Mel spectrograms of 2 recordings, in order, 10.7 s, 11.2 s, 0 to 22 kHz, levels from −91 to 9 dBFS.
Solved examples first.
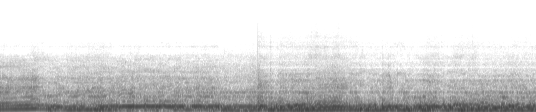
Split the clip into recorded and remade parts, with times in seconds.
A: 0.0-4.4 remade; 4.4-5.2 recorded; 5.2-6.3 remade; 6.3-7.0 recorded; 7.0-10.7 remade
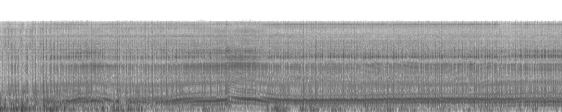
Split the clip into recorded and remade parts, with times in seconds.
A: 0.0-11.2 recorded

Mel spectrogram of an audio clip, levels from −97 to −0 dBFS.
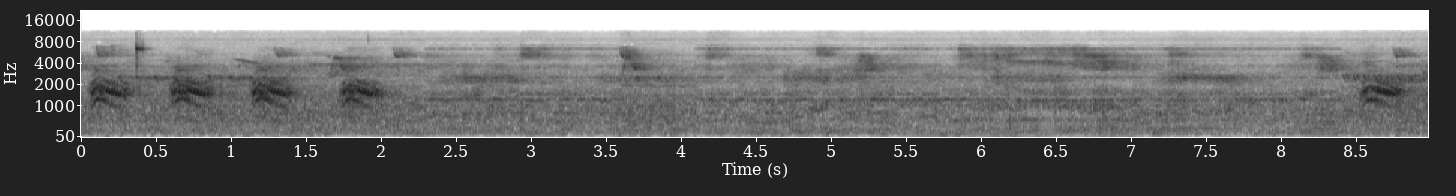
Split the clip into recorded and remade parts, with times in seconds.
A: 0.0-2.3 recorded; 2.3-3.6 remade; 3.6-4.1 recorded; 4.1-8.4 remade; 8.4-9.0 recorded

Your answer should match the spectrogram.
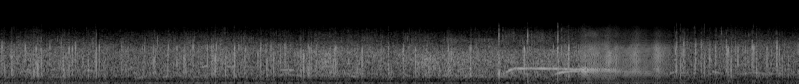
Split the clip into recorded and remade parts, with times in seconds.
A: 0.0-5.8 recorded; 5.8-6.7 remade; 6.7-8.0 recorded

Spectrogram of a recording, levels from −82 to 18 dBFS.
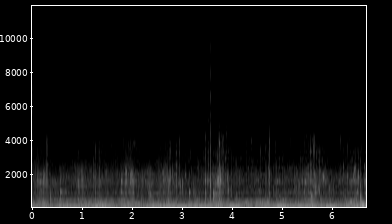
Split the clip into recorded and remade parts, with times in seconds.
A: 0.0-2.7 remade; 2.7-6.7 recorded

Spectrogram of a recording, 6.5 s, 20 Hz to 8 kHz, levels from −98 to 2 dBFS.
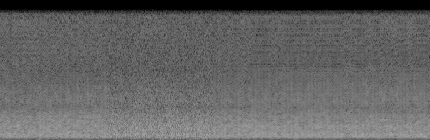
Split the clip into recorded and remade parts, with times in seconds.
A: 0.0-1.6 remade; 1.6-3.2 recorded; 3.2-6.5 remade

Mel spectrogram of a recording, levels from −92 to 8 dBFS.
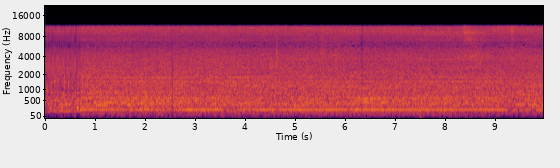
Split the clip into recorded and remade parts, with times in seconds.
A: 0.0-0.7 remade; 0.7-10.0 recorded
